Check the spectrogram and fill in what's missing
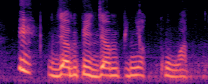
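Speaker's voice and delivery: put-on very high, crone-like old woman voice. Retelling a ghost story, quoting a voice heard from afar: imitating an old woman's voice. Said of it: "ada suara nenek-nenek ngomong gini".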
